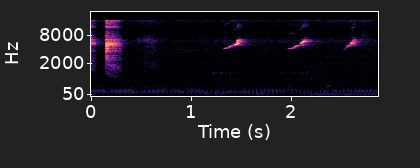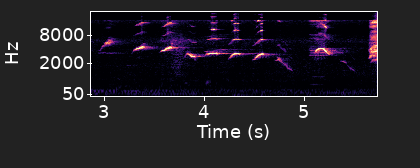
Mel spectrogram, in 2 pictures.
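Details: Long-tailed shrike in lively song, used as a lure to get silent shrikes singing: a run of short, sharply rising whistled slurs, spaced then quickening near the end, with a few clicks at the start.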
